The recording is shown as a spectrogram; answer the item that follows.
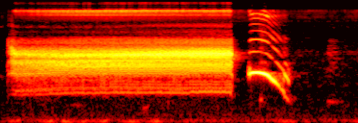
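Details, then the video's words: Common iora in full voice challenging rivals with its 'ngetir' trill, a lure for birds that have gone silent: a long, even, buzzy high trill, then one falling whistled note, clean background. "Suara Burung Sirtu/Cipoh Gacor Manggil Lawan || Sirtu Ngetir Pancingan Sirtu Macet"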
